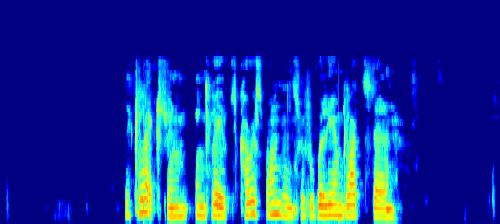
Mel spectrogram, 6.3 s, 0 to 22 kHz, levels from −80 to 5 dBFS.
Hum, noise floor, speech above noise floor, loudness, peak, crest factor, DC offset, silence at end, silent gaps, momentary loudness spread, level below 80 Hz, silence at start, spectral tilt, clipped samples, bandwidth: none; -82 dBFS; 62 dB; -21 LUFS; -4 dBFS; 20 dB; under 0.1%; 1.3 s; none; 6 LU; -58 dBFS; 1.55 s; -6.5 dB/octave; under 0.1%; 7.8 kHz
